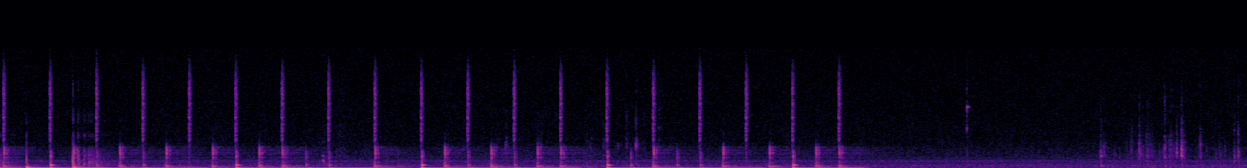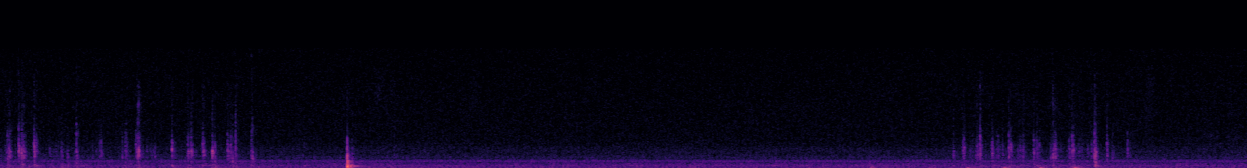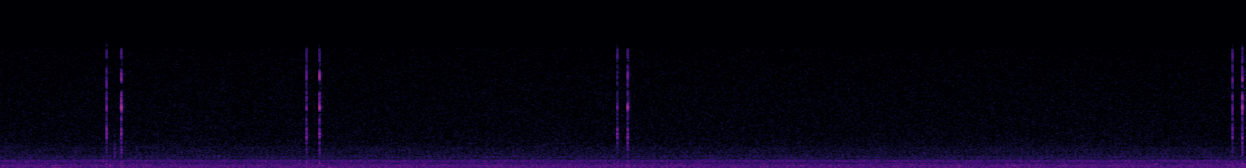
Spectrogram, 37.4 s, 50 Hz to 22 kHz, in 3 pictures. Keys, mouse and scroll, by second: 11.3-15.7 typing, 13.1 Return, 22.6-23.4 typing, 25.9-26.7 typing, 26.0 click, 28.0 click, 31.1 click, 37.3 click.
